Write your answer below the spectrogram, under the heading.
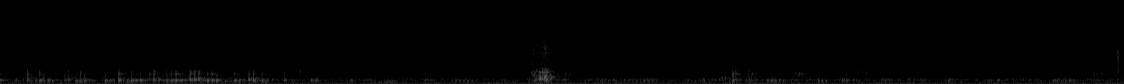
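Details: Abyssinian kittens of a first litter exploring in the morning at 27 days old; a low rhythmic purr pulses for the first few seconds, then fades to quiet rustling and scattered taps indoors.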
